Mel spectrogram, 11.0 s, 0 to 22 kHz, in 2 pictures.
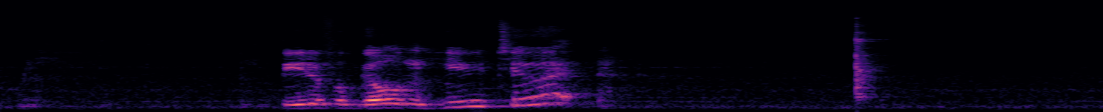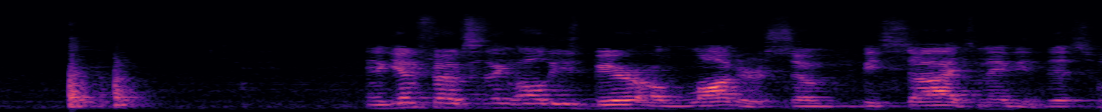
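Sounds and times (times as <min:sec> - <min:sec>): glass bottle knocking on wooden table: 0:05.8 - 0:06.3.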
